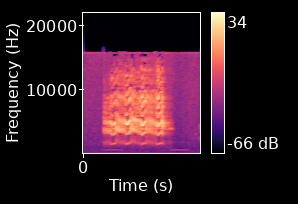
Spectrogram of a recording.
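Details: Boat-billed flycatcher call: a single harsh, nasal, buzzy note lasting about one second, with a slightly wavering rasp, followed by silence.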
